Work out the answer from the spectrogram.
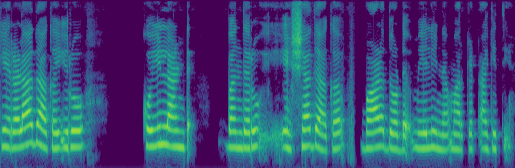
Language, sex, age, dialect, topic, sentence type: Kannada, female, 18-24, Dharwad Kannada, agriculture, statement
